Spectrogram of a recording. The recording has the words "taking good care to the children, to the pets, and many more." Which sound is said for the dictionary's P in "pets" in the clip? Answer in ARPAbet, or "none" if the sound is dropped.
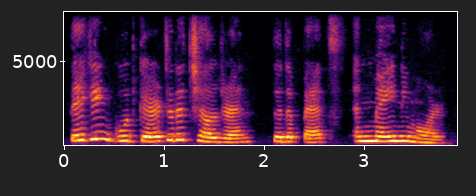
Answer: P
